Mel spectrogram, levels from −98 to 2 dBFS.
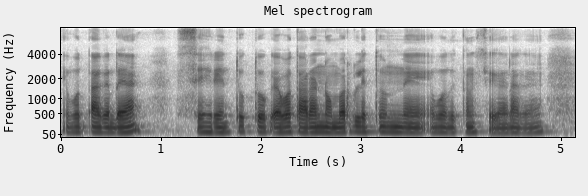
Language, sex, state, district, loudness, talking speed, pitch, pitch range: Chakma, male, Tripura, Dhalai, -20 LUFS, 165 wpm, 95 Hz, 90-95 Hz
